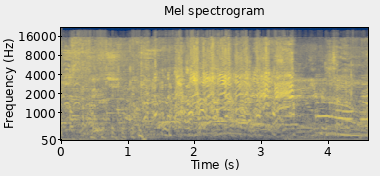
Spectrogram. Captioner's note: cheers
